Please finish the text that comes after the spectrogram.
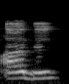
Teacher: اب جب میں کہہ رہی ہوں اد, تو کیا ہوا نکل رہی ہے اس میں سے؟ ہوا نہیں نکل رہی نا, اور آواز بھی رک رہی ہے. ٹھیک ہے, تو نہ تو اس میں رخاوا ہے, نہ اس میں ہمس ہے, بلکہ اس میں جہر ہے, آواز کی بلندی پائی جاتی ہے.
